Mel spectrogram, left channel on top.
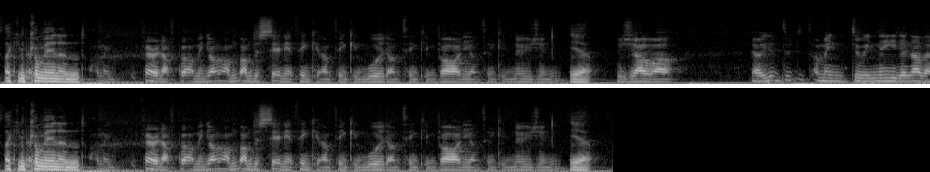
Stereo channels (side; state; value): right; drops out; at 6.2 s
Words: can come in and. I mean, fair enough, but I mean, I'm just sitting here thinking. I'm thinking Wood. I'm thinking Vardy. I'm thinking Nugent. Joa. I mean, do we need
